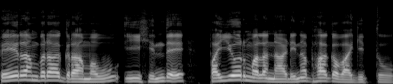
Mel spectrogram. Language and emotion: Kannada, neutral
